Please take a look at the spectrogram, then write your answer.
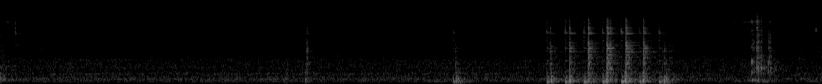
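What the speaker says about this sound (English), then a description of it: "Now sift half of the dry ingredients. It's a mixture of flour, cocoa powder, and baking powder." A mix of flour, cocoa powder and baking powder sifted for chocolate cupcakes: faint scattered ticks, then a quick run of light rhythmic taps on the sifter and a last brief rattle, all quiet and close with no talk.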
